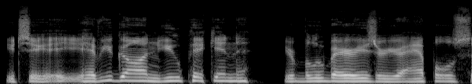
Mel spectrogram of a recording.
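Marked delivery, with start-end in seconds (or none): none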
